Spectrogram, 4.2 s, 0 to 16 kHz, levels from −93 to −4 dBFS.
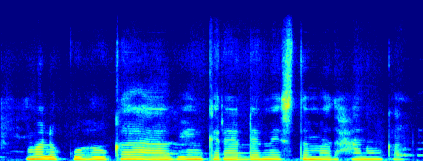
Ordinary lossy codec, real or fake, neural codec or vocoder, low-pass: none; fake; codec, 44.1 kHz, 7.8 kbps, DAC; 14.4 kHz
